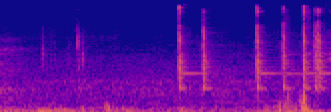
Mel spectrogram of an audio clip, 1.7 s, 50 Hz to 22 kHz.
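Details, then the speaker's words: 1989 GMC Suburban V1500 4x4 left sitting since about 2006, key cycled with engine off after throttle-body injectors swapped in (old O-rings and gasket reused): a few crisp light ticks; injectors clicking normally. "I have finished replacing the injectors so now we'll see if they click you hear"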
